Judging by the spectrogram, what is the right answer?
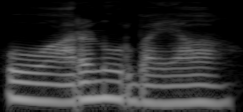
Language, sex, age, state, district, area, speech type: Tamil, female, 18-30, Tamil Nadu, Sivaganga, rural, spontaneous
